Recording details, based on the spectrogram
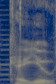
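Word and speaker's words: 九: And the number nine, ku, sounds like suffering.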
